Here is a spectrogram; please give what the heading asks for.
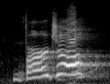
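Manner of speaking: loud, high divine summons; God calling out. Retold or imitated. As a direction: call the name out as a mighty summons. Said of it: "that God said".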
